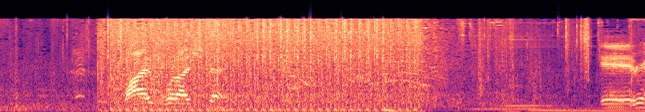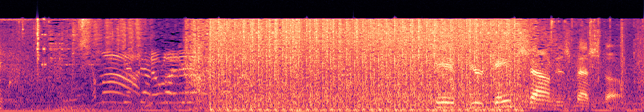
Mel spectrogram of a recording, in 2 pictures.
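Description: A rifle fires in rapid, rattling bursts.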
